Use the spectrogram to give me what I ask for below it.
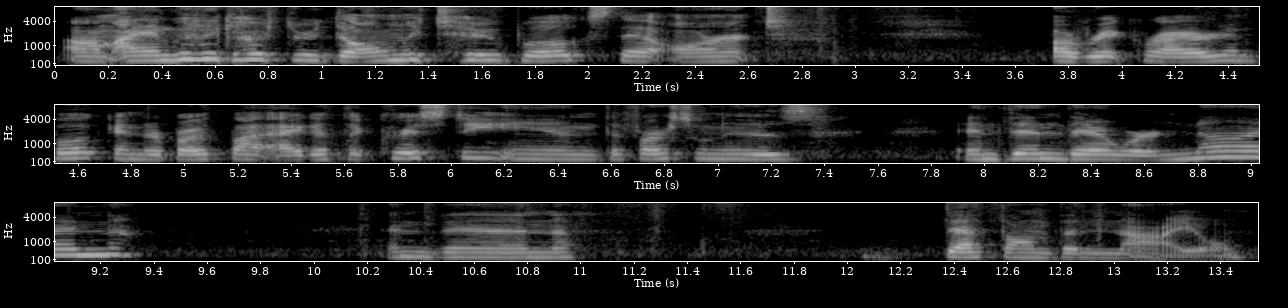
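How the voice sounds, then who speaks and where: A young woman talks through her shelves in a relaxed, chatty way, reading off book titles one after another with the odd filler and soft laugh. Her voice sits at an ordinary middle pitch for a woman, recorded in a room at home. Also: measured pace, long pauses. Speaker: book vlogger. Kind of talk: casual book haul chat.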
